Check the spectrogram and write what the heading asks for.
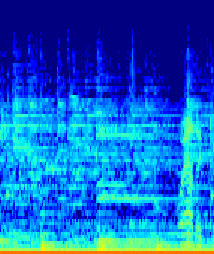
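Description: Bluegrass band playing an instrumental passage between sung verses: a steady run of bass notes under plucked strings, with a sliding high line coming in near the end.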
